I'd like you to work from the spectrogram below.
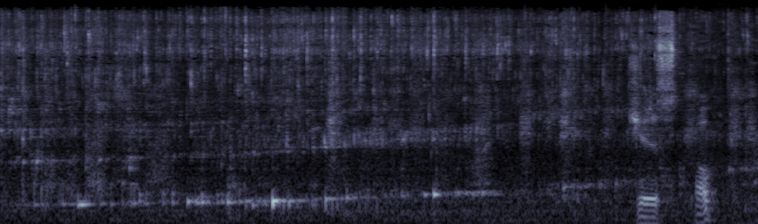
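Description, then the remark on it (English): Water runs steadily from a tap into a container during a water refill, a continuous pour with small splashes and a brief clatter near the end, while muffled voices murmur in the background. “We're doing a water refill here.”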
